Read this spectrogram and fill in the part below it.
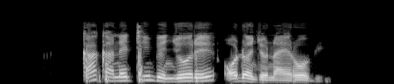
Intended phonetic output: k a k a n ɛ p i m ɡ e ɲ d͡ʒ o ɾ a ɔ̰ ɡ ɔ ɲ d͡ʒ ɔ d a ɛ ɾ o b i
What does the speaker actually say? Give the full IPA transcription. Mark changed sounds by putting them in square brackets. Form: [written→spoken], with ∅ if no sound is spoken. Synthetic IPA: k a k a n ɛ [p→t] i m [ɡ→b] e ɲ d͡ʒ o ɾ [a→e] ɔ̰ [ɡ→d] ɔ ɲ d͡ʒ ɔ [d→n] a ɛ ɾ o b i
